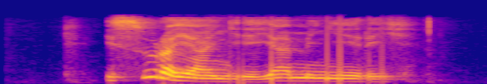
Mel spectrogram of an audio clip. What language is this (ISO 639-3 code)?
kin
